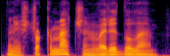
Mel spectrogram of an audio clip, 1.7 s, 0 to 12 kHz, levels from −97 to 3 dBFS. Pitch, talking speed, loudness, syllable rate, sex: 95 Hz, 315 wpm, -18 LUFS, 6.8 syllables/s, male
